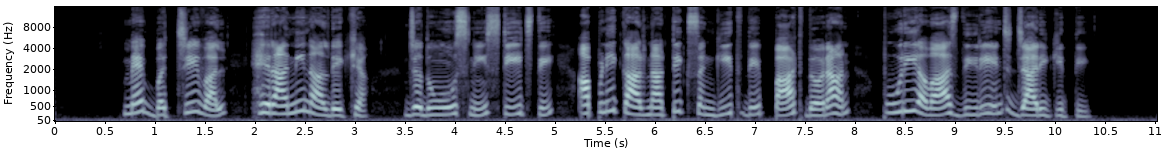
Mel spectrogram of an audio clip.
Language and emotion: Punjabi, happy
